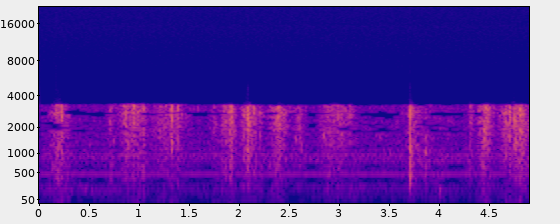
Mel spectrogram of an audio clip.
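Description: Small hand trowel scraping and knocking against rock as dirt and gravel are dug out of a bedrock crack: irregular scrapes and clicks, with one sharp knock a little before four seconds in.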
